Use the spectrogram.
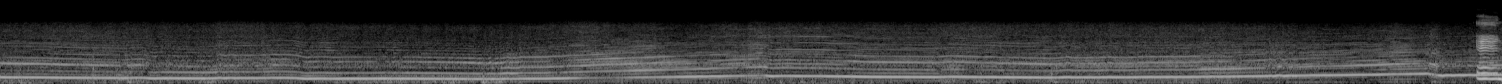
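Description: A Yamaha R6 sport bike racing in an amateur open sprint, its engine screaming at high, sustained revs with gentle pitch rises and dips as it holds speed toward the finish line.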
